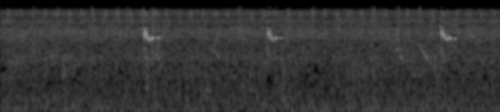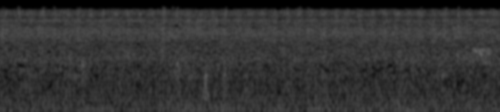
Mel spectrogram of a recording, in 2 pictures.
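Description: Three short, high bird chirps, each a quick downward sweep, spaced a second or two apart, over a steady high hiss in the background.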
